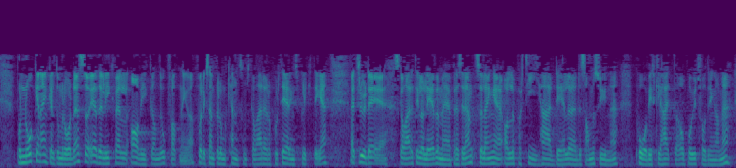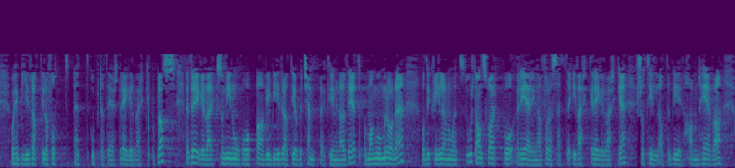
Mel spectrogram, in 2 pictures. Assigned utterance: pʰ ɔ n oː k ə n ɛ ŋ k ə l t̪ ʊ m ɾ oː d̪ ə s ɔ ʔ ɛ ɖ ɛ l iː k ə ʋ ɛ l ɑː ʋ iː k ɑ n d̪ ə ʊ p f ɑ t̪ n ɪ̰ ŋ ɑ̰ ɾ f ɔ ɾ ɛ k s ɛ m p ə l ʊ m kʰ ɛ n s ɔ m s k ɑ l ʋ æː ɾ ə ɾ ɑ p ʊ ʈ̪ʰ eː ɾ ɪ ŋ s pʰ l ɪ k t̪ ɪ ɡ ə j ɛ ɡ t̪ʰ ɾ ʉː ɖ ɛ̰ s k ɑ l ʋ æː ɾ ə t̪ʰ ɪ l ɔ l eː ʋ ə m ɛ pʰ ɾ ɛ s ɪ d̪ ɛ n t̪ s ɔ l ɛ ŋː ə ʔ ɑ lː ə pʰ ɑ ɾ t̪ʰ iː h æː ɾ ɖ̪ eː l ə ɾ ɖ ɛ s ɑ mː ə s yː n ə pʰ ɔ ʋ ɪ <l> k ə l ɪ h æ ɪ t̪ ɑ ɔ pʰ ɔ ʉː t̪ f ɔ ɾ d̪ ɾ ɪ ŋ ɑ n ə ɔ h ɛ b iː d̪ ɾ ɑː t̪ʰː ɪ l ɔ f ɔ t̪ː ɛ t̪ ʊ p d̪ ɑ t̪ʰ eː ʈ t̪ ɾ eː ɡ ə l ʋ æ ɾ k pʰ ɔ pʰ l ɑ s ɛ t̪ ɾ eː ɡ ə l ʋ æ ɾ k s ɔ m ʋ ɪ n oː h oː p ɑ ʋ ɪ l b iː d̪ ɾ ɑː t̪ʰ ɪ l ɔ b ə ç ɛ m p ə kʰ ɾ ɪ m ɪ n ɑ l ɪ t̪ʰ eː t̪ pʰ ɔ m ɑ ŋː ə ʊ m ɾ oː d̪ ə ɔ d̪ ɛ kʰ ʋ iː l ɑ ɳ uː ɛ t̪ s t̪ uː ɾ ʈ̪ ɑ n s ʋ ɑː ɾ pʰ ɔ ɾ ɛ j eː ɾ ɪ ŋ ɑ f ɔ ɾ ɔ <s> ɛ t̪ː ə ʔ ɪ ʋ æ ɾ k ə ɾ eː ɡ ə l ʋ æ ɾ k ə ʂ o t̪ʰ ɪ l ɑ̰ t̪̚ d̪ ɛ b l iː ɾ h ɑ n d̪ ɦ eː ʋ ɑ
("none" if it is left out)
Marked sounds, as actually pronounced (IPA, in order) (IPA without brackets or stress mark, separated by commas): ɾ, s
